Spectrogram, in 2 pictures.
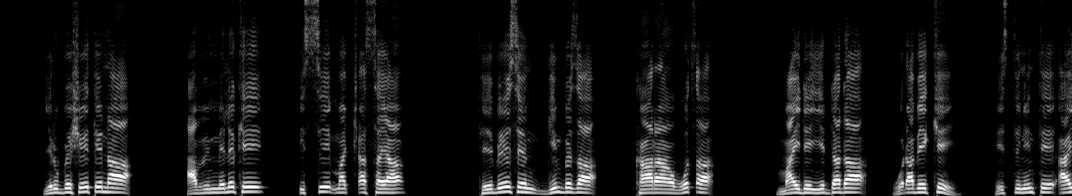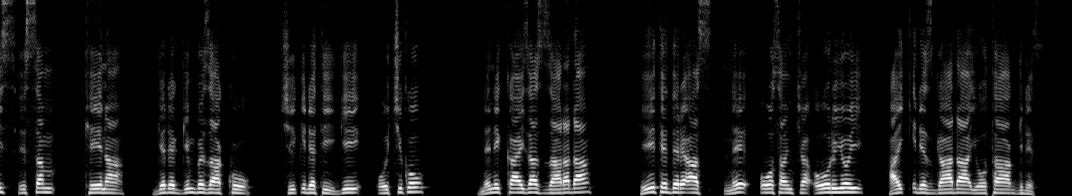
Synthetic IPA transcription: jɛɾʊbɛʃeːt̪ɛnaː | ɐbɪmːɛlɛkeː | ɪsːɪmɐt͡ʃʼːɐsːɐjaː | t̪eːbe̞ːsɛnɡɪmbɛza | kaːɾaːwɔt͡sʼɐ | mɐjd̪ɛjɛd̪ːɐd̪ɐ | wɔɗɐbe̞ːkːe̞ː | hɪst̪ːɪnhɪnt̪ːɛʔɐjshɪsːɐm | ke̞ːna | ɡɛd̪ɛɡɪmbɛzaːkːɔ | ʃiːkʼɪd̪ɛt̪ɪɡi | ɔjt͡ʃːɪkɔ | nɛnɪkːɐɪzɐs̬zaːɾɐd̪ɐ | hiːt̪ɛd̪ɛɾɛɐsnɛo̞ːsɐnt͡ʃːɐʔoːɾɪjɔj | hɐjkʼːɪd̪ɛs̬ɡaːd̪aːjo̞ːt̪aːɡɪd̪ɛs

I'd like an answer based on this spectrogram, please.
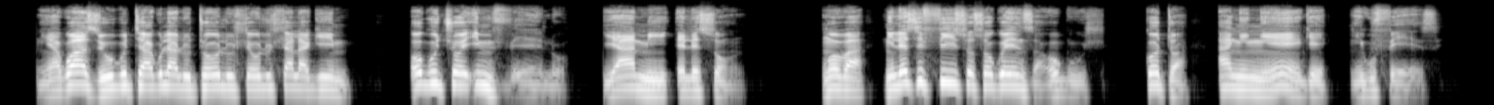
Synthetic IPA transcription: ŋijaɣwaziuɣutʰiaɣulalutʰɔoluɬɛoluɬalaɣiːmi | oɣut͡ʃʼɔʔiɱvɛlɔ | jamiɛlɛsɔ̰ːnɔ | ŋɔβa | ŋiles̬ifisɔsɔɣwɛnd͡zʱa̰oɣuːɬɛ̥ | ɣɔd̥ʱwa̰ | aŋiŋɛɣɛ | ŋiɣufɛːzɛ

